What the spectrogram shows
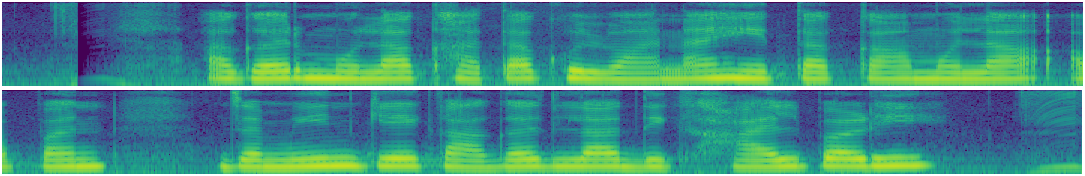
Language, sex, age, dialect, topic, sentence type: Chhattisgarhi, female, 18-24, Central, banking, question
